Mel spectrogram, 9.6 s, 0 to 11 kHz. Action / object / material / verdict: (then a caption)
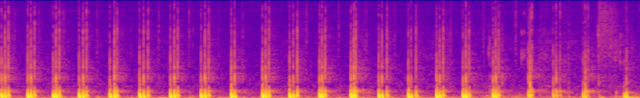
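tap / thin plastic flying disc / plastic / none. A thin yellow plastic frisbee with a hollow underside is held close to the microphone and tapped with long fingernails in a steady, slow rhythm of about 25 taps. Each tap is a short, dull, low-pitched knock that dies away almost at once.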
